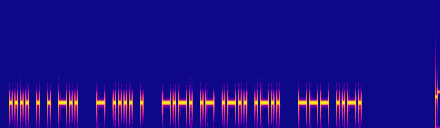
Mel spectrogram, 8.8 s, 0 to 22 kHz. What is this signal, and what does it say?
Morse code, heard as a keyed tone, about 22 wpm, 700 Hz. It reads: HEED THE CALL OF
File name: practice / 22wpm / Sets of 8 Words - 22wpm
